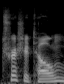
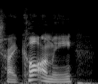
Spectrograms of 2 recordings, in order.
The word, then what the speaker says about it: Tricotome: in my other video I called Trishotome, which I was completely wrong with the name. His name is pronounced Tricotome.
